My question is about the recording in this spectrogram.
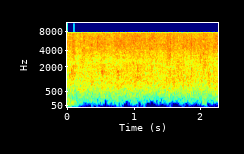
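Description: A crowd claps at a church gathering led by a priest, making a dense, continuous wash of applause with an even level throughout and no voices over it.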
